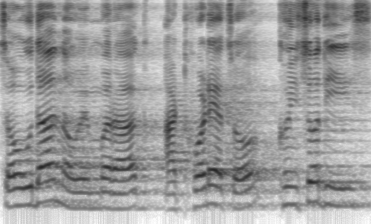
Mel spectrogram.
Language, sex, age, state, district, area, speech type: Goan Konkani, male, 45-60, Goa, Canacona, rural, read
